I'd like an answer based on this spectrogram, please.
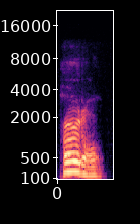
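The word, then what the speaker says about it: Poeltl: you don't get it his name does not look like it should be pronounced purdle it's p-o-e-l-t-l how do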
